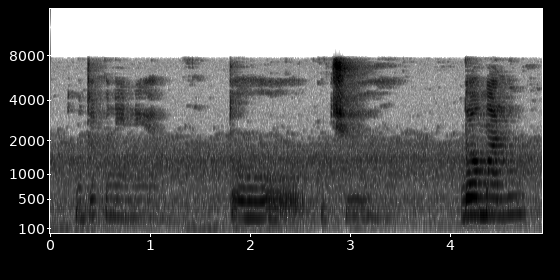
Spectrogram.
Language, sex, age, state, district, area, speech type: Hindi, female, 45-60, Rajasthan, Jodhpur, urban, spontaneous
